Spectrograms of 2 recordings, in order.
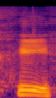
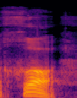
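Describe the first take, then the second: First: The vowel is a plain e sound. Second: The vowel is a plain a sound. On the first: "jangan dibaca khe" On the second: "jangan kha"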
